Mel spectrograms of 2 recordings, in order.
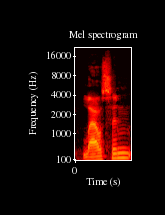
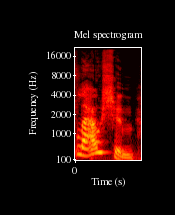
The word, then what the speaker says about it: Laotian: what did you say lowson I don't know how to pronounce it Laotian laoshin okay okay lauschen like lotion but with an owl got it like putting lotion on your owie it's Laotian oh man that's what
